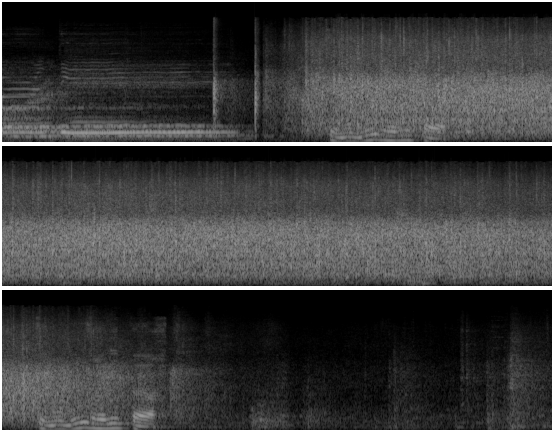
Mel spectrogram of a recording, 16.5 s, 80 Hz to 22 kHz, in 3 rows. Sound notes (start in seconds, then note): 5.6 applause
